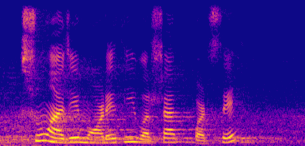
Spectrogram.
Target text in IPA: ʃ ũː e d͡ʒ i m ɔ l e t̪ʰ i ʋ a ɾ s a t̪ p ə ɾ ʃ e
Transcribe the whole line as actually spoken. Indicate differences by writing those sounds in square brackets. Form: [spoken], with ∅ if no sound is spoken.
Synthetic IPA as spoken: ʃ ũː [a] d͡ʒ [e] m ɔ [ɽ] e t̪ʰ i ʋ [ə] ɾ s a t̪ p ə [ɽ] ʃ e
